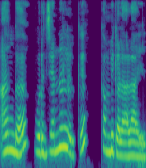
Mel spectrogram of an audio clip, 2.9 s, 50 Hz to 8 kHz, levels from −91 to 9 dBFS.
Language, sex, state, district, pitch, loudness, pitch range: Tamil, female, Tamil Nadu, Nilgiris, 260 Hz, -12 LUFS, 220-290 Hz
